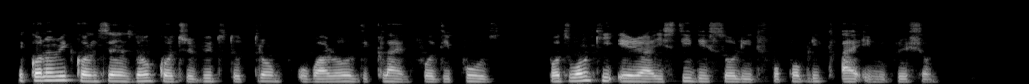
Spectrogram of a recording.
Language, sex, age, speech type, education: Nigerian Pidgin, female, 15-29, spontaneous, tertiary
